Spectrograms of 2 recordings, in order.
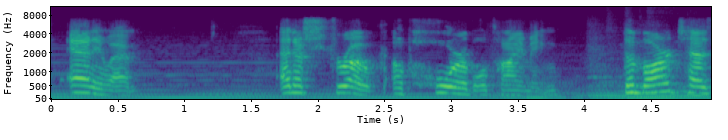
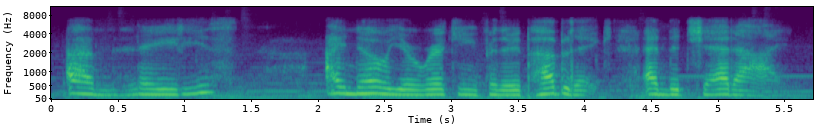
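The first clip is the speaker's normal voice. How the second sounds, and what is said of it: Decent Mr. Burns impression. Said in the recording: “do the Smithers voice ... was that a good Smithers? ... That was you mean Mr. Burns ... was a decent Mr. Burns”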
